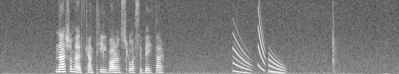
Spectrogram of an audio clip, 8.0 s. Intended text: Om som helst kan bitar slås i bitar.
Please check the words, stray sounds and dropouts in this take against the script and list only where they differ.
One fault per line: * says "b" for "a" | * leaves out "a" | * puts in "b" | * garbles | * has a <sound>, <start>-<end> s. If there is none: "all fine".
* says "När" for "Om"
* says "tillvaron" for "bitar"
* has a chirp, 4.7-5.8 s
* has a thud, 6.6-6.8 s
